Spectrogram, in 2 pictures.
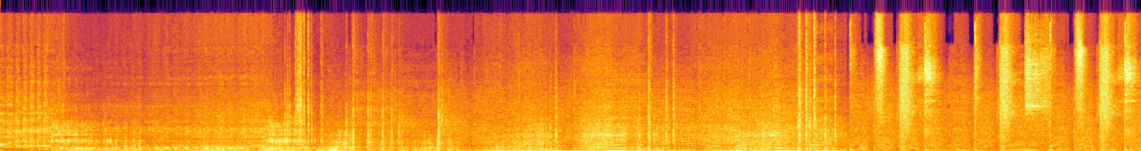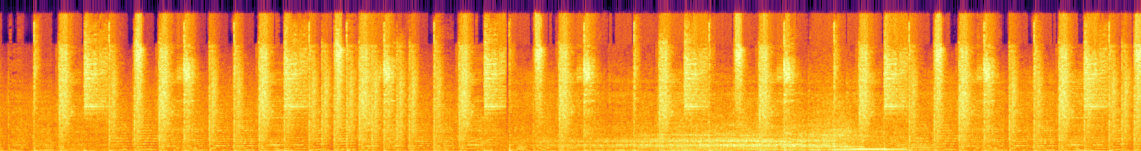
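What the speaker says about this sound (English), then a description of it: "What sounds better, the Mercedes AMG GTS or this Jaguar F-Type R Coupe?" A Jaguar F-Type R Coupe engine revs hard and repeatedly, loud and close, with sharp bursts and pops between the roaring climbs.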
